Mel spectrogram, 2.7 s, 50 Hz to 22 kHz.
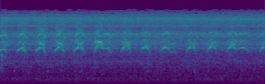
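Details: Fledged female osprey perched on a light pole across a field on July 18, 2020, calling as if wanting food. She gives a steady series of thin, whistled chirps, about four a second, heard from a distance over a soft background hiss.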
